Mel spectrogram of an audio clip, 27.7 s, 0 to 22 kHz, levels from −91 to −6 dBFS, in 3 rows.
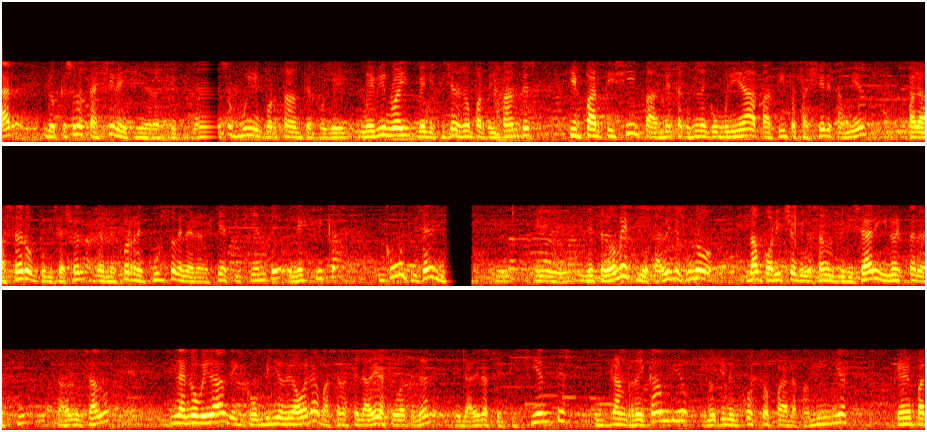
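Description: At 1.98 s the sound stalls for about 0.17 s as the last moment is stretched into a fading buzz. This is a call audio freeze, likely from packets held up until the jitter buffer ran empty. Unlike a dropout, nothing is lost and playback resumes exactly where it stopped.

From 7.53 to 8.95 s a jitter buffer speed-up runs the audio at 112% while the pitch stays put. Repeated pitch-period-sized cuts, roughly a fifth of a second in total, trim the built-up delay, so it sounds hurried rather than chipmunk-shifted.

The second call audio freeze, at 13.66 to 13.94 s, holds for about 0.27 s. This time the buzz dies away into roughly 0.15 s of silence before the audio picks up intact.

Two more speed-ups follow. From 16.03 to 16.98 s the playback rate is 108%, shedding around a tenth of a second. From 18.65 to 19.82 s it is 115%, shedding roughly 0.2 s. Each one rushes the timing without raising the pitch.

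Throughout, the 64 kbps G.711 mu-law call path leaves nothing above 4 kHz.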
